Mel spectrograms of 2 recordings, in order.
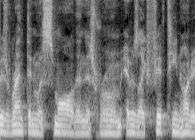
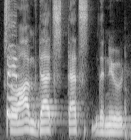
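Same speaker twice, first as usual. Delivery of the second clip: normal talking voice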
